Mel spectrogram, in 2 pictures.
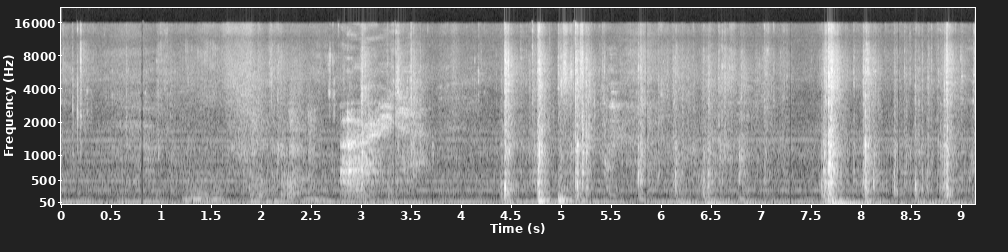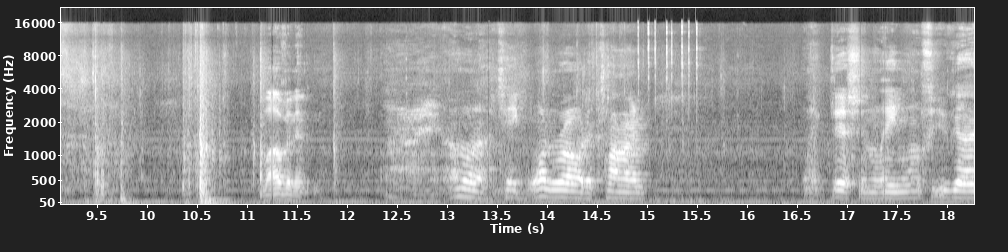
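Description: Cardboard boxes knock and thump as they are stacked and moved by hand.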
